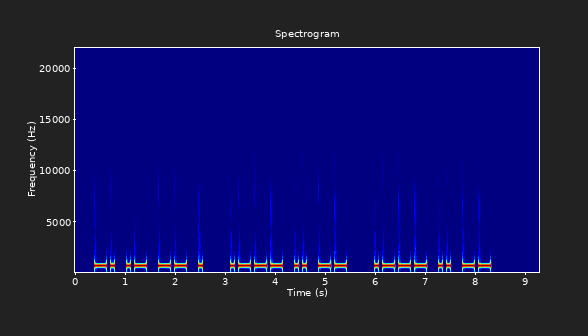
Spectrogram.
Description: Morse code, heard as a keyed tone, about 16 wpm, 700 Hz. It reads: NAME JIM JIM
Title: Practice QSO - Exchange 1 - Beginning - 15wpm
